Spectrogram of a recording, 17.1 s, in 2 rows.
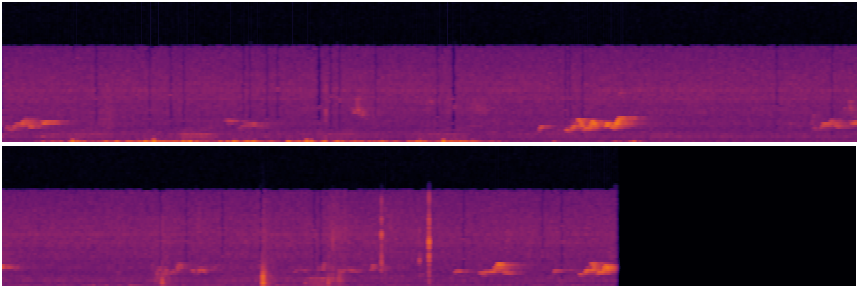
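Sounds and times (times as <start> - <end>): small bird chirping: 5.3 - 6.5, 7.9 - 8.8.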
